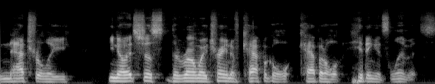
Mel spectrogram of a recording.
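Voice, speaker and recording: In a very clean recording with a silent background, a man with a Southern US accent speaks at a fairly high pitch with fairly even intonation. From US South. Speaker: online political commentator. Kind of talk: interview conversation.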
